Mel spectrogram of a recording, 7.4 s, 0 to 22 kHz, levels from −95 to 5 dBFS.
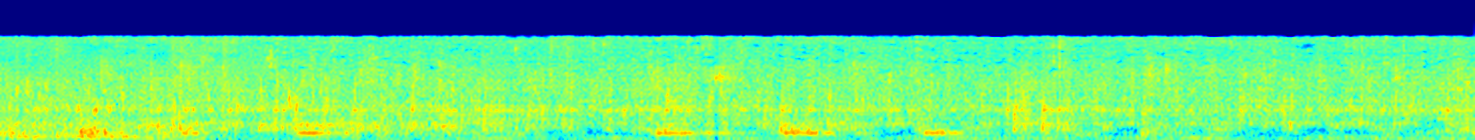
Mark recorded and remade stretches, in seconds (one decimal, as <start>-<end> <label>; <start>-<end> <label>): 0.0-1.3 remade; 1.3-7.4 recorded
